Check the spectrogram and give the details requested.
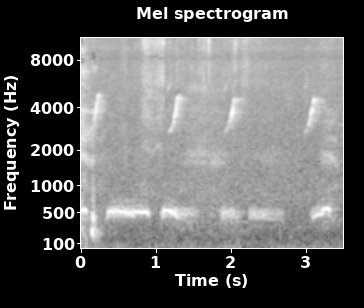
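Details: Doves cooing outdoors on a sunny walk through grass with flowers and falling dry leaves; steady, flat, low hooted notes about half a second long, repeated in a loose series, with thin rising chirps from another bird above.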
